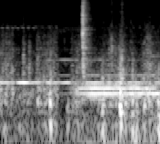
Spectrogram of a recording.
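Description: A lamp switch clicks on.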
